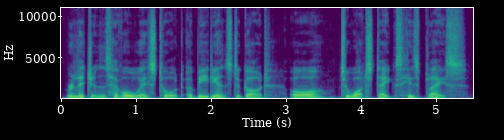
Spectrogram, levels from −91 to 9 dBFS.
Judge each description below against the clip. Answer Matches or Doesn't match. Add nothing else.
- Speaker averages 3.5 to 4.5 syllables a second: Matches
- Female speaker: Doesn't match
